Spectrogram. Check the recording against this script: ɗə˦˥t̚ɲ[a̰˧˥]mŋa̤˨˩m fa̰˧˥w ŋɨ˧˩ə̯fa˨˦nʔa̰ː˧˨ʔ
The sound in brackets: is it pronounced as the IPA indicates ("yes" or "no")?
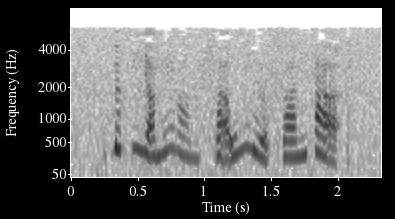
yes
